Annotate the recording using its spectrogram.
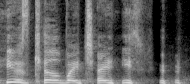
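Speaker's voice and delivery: words breaking into laughter; laughing. Real, not acted. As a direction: laugh through the line. Laughing through the punchline.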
